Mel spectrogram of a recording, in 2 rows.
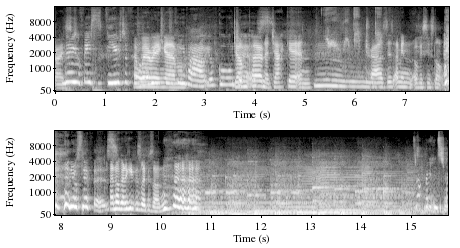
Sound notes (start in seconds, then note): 10.0 laughs; 12.3 relaxing Jazz music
